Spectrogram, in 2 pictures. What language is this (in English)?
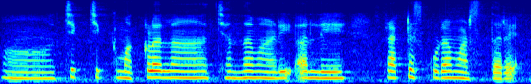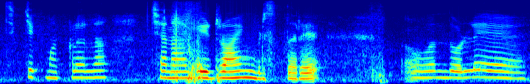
Kannada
